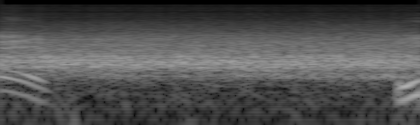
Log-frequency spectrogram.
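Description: Ballpark crowd cheering steadily, a loud, even roar, as the home team's go-ahead run scores.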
